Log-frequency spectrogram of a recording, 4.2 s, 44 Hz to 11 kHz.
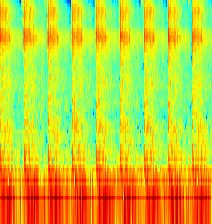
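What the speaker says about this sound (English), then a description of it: "That's a sniper rifle?" Heavy sniper rifle fire in Borderlands 4, booming like artillery: about nine loud, evenly spaced blasts roughly half a second apart, each a broadband crack with a deep low rumble, closely spaced and continuous with no talking.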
